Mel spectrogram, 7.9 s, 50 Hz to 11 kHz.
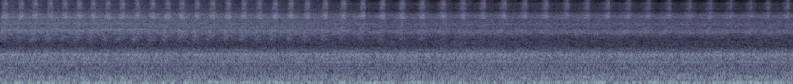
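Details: Fourth-floor home recording in Zhongli, Taiwan, 16 June 2013, Nokia Lumia 820 phone: bear cicada giving its intermittent song, a continuous shrill buzz broken into quick even pulses high up, with a background rumble of traffic.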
